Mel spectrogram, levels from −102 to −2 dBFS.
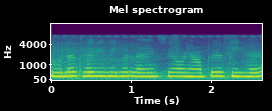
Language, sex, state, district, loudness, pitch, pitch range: Hindi, female, Himachal Pradesh, Shimla, -12 LUFS, 260 Hz, 250-265 Hz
